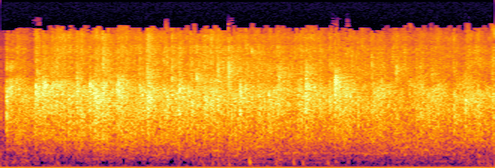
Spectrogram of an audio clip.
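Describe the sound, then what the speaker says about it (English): Steady audience applause at a game development awards ceremony, many hands clapping in a dense continuous roar for the full stretch, with no talking over it. "Big applause for them."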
